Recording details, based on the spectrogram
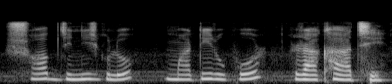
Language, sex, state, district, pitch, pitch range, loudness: Bengali, female, West Bengal, Cooch Behar, 235 Hz, 225-250 Hz, -18 LUFS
